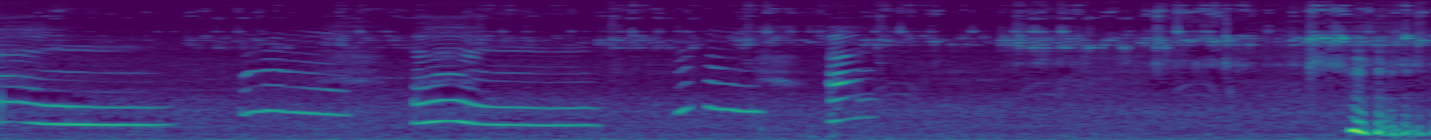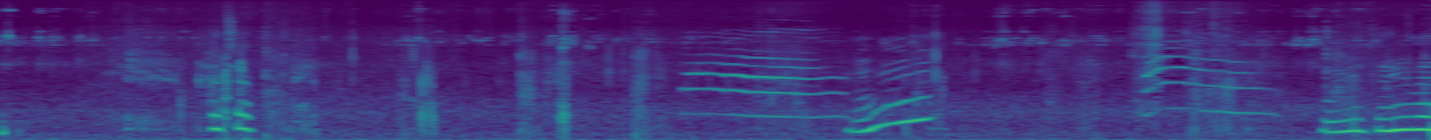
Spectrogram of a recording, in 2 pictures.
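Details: Bobae, a very dog-like pet cat, meowing repeatedly: a series of tonal, drawn-out meows, some level and some sweeping upward or downward, with short clicks and bumps between the calls.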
